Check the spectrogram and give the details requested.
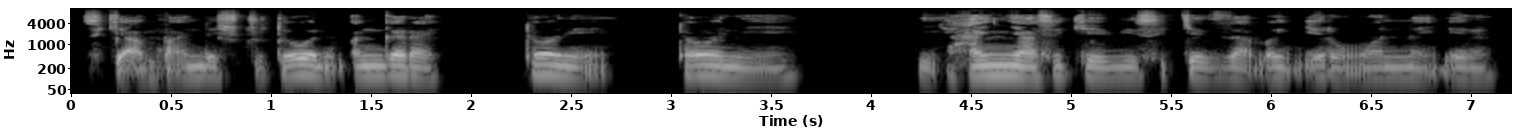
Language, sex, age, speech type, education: Hausa, male, 15-29, spontaneous, secondary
